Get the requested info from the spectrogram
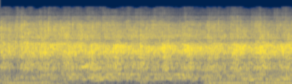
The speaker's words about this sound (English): Clap if you're participating in Galentine's Day.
